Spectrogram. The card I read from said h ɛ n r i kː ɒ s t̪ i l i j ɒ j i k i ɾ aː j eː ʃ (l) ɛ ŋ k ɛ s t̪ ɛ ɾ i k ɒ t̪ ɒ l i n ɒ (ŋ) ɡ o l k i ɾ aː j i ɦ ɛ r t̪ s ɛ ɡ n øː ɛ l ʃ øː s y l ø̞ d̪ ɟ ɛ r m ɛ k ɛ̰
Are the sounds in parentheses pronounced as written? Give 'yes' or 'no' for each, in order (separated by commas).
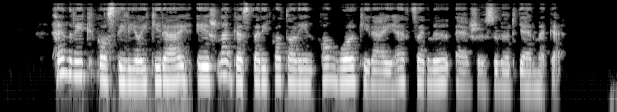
yes, yes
